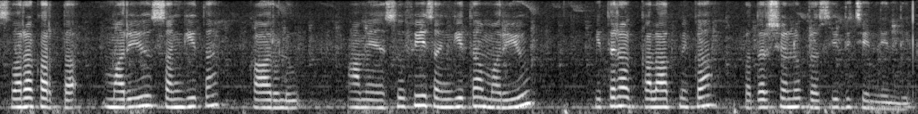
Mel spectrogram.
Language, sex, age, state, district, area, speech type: Telugu, female, 30-45, Telangana, Bhadradri Kothagudem, urban, spontaneous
